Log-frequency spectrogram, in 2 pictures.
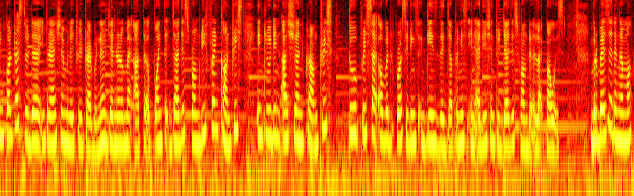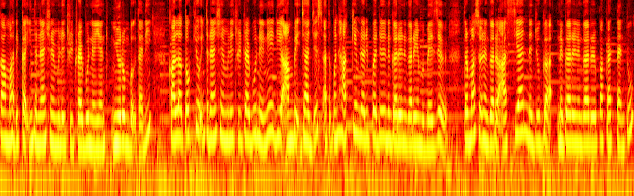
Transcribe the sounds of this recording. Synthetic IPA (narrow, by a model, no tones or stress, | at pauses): ʔĩnkɔ̃nt̪ɾast̪udəĩnt̪ərnãʃə̃nmilit̪əɾit̪ɾajbjunad͡ʒɛnəɾalmãk̚at̪əəpɔ̃j̃nt̪ət̪̚d͡ʒad͡ʒəsfɾɔmdifɾə̃nkaw̃nt̪ɾisʔĩnkludĩŋaʃiãnkɾãw̃nt̪ɾis | t̪upɹisajtovədəpɹɔsidĩŋsə̰ɡɛ̃nsdəd͡ʒapənĩsḭ̃nədiʃə̃nt̪ud͡ʒad͡ʒəsfɾɔ̃mdəəlajt̚pawəs | bərbezadəŋãnmãkamãɦɾikat̪ʔint̪ərnaʃɔnalmĩlit̪əɾit̪ɾajbunajaŋnuɾəmbək̚t̪adi | kalawt̪okjoḭnt̪ərnaʃɔnalmĩlit̪əɾit̪ɾajbunãnĩdiaʔambeʔ̚d͡ʒad͡ʒəsat̪awpʊnɦakɪmdaɾipadanə̃ɡaɾanə̃ɡaɾajaŋbərbeza | t̪ərmãsʊk̚nə̃ɡaɾaʔasiandand͡ʒuɡa̰ʔnə̃ɡaɾanə̃ɡaɾapakat̪ant̪u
